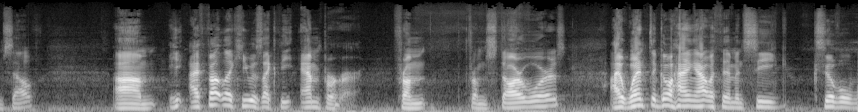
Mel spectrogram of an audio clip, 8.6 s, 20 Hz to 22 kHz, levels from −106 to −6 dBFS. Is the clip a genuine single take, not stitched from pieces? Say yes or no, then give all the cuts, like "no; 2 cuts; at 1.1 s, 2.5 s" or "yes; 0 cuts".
no; 1 cut; at 1.7 s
